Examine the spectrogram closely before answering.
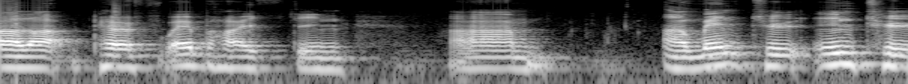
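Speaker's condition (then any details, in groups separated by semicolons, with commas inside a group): Cerebral palsy; speech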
